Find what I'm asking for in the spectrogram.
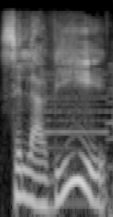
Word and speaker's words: C'est la vie: final destination แล้วหนึ่งเอาล่ะหมดคำศัพท์ภาษาอังกฤษที่มาจากรากศัพท์ VIP ในวันนี้แล้วนะแต่เรื่องราวของเรายังไม่จบแค่นี้ครับแมนขอปิดโค้งสุดท้ายด้วยสำนวนที่เพื่อนๆอาจจะได้เจอในชีวิตการใช้ภาษาอังกฤษครับสำนวนแรกครับ C'est la vie ถ้าแปลสำนวนนี้ก็คือ That's life หรือเป็นไทยก็คือชีวิตมันก็เป็นแบบนี้ล่ะ C'est la vie ครับสำนวนนี้ออกเสียงแปลกๆแบบนี้แน่นอนไม่ใช่ภาษาอังกฤษแน่นอนแต่เป็นการยืม expressions มาจากภาษาฝรั่งเศสครับแล้วก็นิยมเอามาใช้ในภาษาอังกฤษเหมือนกันนะแมนก็ได้มีโอกาสไปเจออยู่เรื่อยๆอยู่เนืองๆนะคะ C'est la vie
